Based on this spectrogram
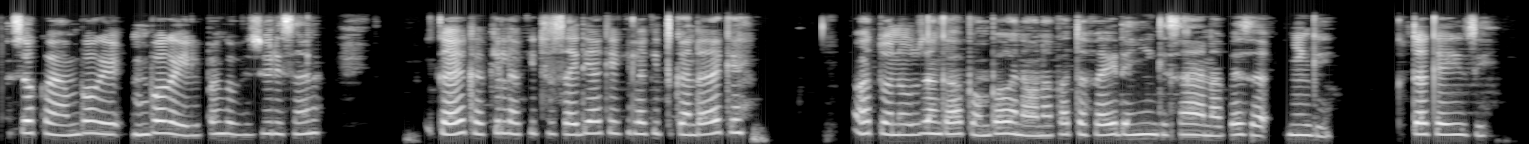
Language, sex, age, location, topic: Swahili, female, 36-49, Wajir, finance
